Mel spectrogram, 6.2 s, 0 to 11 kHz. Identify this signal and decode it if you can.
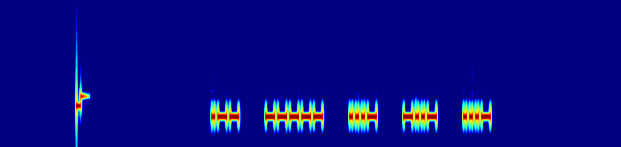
Morse code, heard as a keyed tone, about 40 wpm, spaced as for 23 wpm, 700 Hz. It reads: W0VXV
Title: USA Call Signs - 5 Characters - 3x Character Spacing - 40wpm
